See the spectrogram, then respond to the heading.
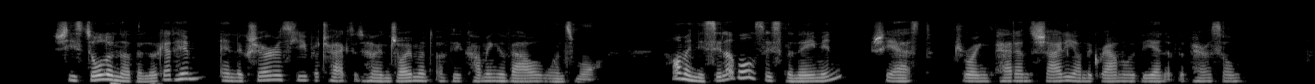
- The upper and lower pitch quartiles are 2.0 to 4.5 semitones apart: Yes, average, 3.9 semitones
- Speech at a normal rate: Yes, average, 175 wpm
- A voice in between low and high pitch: Yes, medium, 155 Hz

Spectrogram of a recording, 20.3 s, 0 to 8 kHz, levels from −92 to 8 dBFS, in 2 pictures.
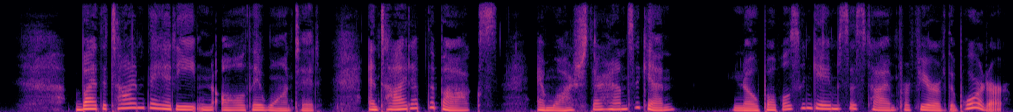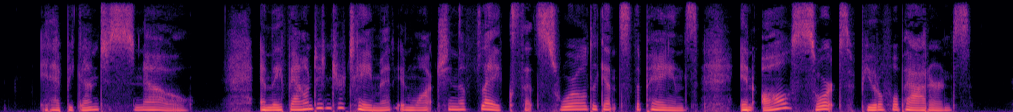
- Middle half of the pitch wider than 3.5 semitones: Yes, wide, 5.4 semitones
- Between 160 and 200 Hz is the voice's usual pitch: Yes, high, 190 Hz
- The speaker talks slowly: No, average, 160 wpm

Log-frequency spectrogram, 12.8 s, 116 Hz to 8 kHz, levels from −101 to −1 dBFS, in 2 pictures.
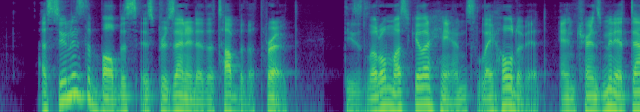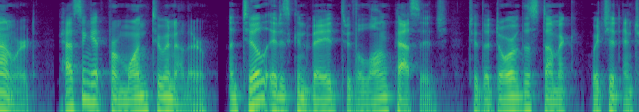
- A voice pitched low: Yes, low, 105 Hz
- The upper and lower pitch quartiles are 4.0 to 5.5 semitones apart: Yes, average, 4.4 semitones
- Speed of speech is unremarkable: No, fast, 225 wpm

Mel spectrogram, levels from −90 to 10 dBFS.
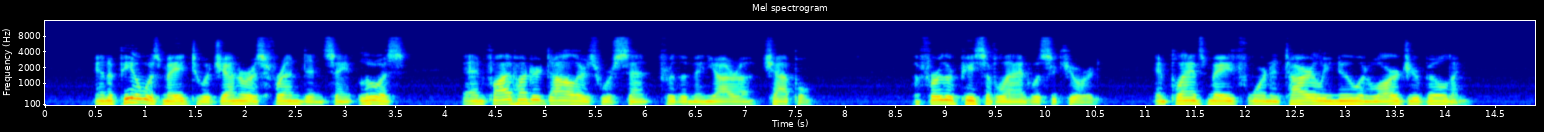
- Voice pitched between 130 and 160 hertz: No, low, 120 Hz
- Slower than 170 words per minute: Yes, average, 155 wpm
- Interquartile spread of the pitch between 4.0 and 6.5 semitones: No, average, 2.7 semitones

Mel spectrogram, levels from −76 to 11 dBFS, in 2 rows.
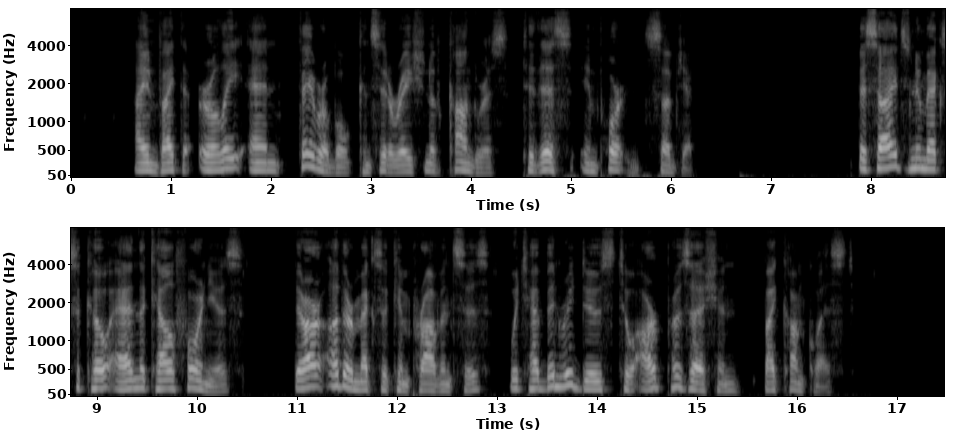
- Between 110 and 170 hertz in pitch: Yes, medium, 140 Hz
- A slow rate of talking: Yes, slow, 115 wpm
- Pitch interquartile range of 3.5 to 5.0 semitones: Yes, average, 4.6 semitones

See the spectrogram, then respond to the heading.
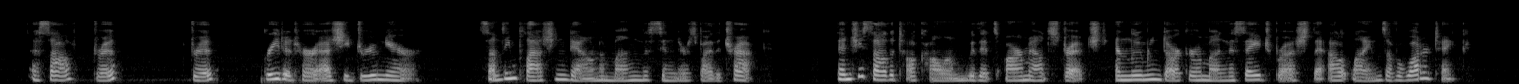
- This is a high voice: Yes, high, 200 Hz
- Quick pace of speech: No, average, 165 wpm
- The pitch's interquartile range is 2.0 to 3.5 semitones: Yes, average, 3.1 semitones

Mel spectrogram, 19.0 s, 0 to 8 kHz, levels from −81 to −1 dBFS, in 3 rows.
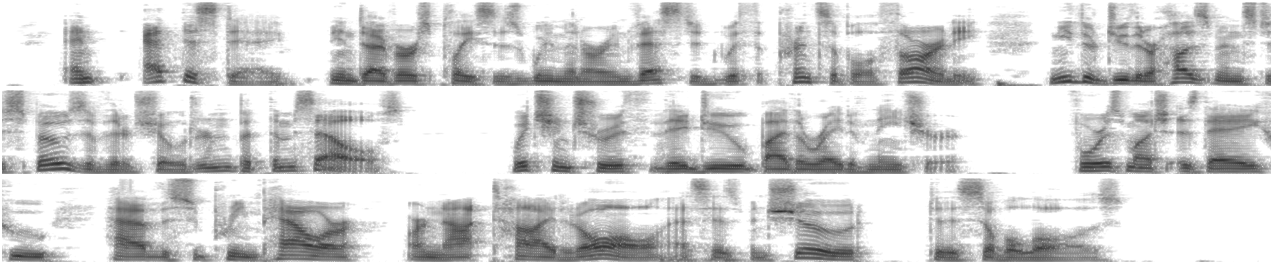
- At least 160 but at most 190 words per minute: Yes, average, 175 wpm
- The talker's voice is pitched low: Yes, very low, 95 Hz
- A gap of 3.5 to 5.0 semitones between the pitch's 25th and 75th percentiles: Yes, average, 4.3 semitones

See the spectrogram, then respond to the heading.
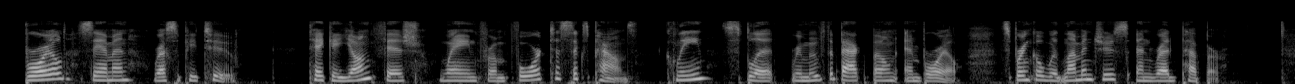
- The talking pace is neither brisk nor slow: No, slow, 125 wpm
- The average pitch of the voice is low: No, high, 190 Hz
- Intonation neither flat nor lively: Yes, average, 3.6 semitones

